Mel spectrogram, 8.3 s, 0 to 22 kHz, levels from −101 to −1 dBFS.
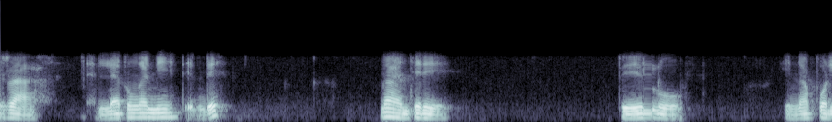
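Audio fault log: throughout iLBC codec: the speech is band-limited to narrowband with nothing above 4 kHz, and sounds slightly rough and synthetic, plainly so, because each 20 ms frame's excitation is coded on its own at a low rate, which fits a bitrate near 15 kbps.
6.46–6.54 s lost iLBC frames: for about 60 ms, which fits three lost 20 ms frames, the decoder repeats the last pitch cycle blended with noise, giving a brief held, faintly buzzy vowel, and the voice recovers almost immediately after, since iLBC frames decode independently.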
